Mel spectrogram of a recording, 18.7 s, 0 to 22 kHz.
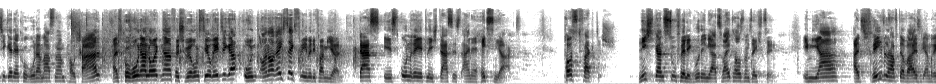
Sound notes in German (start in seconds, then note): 7.4 Beifall AfD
